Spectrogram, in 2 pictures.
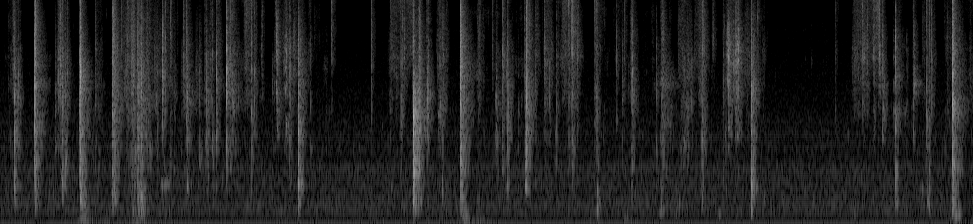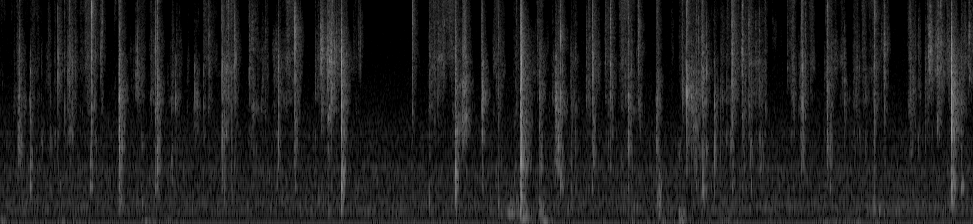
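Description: Trading-card pack wrappers being torn and crinkled and cards being handled: a long string of short crackles and clicks, with a brief lull about twelve seconds in.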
